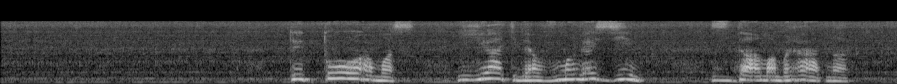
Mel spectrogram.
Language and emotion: Russian, angry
